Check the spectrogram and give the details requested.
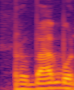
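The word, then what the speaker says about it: Gbagbo: He used to pronounce that thing like Loro Bagbo. When you read it, it's Laurent Bagbo.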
